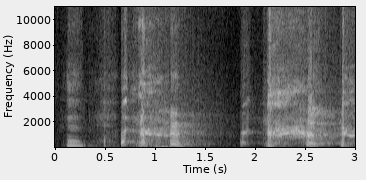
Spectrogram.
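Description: A loud fit of raspy, throaty coughs comes in two quick clusters separated by a short pause, each burst harsh and partly voiced, with no talking in between.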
